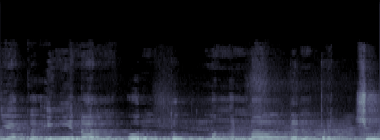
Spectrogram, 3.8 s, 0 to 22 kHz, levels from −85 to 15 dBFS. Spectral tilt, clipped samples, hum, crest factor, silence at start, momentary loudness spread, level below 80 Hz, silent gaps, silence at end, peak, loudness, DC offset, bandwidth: -6 dB/octave; under 0.1%; none; 14 dB; 0 s; 5 LU; -42 dBFS; none; 0 s; -8 dBFS; -24 LUFS; under 0.1%; 15 kHz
